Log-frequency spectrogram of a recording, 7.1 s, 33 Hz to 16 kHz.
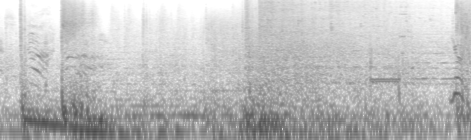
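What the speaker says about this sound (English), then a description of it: "an explosion just..." A loud, deep explosion bursts from the Spider-Man PS5 video game at the start. A rumbling game soundscape continues after it, with voices in the background.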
